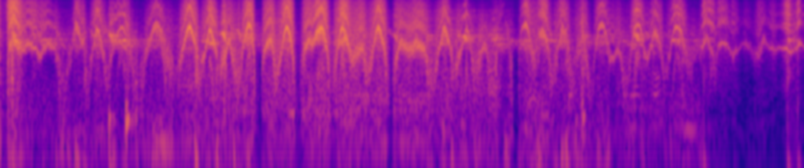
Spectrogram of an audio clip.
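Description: Small birds chirping repeatedly: many short, high calls, thinning out near the end.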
